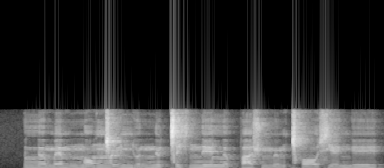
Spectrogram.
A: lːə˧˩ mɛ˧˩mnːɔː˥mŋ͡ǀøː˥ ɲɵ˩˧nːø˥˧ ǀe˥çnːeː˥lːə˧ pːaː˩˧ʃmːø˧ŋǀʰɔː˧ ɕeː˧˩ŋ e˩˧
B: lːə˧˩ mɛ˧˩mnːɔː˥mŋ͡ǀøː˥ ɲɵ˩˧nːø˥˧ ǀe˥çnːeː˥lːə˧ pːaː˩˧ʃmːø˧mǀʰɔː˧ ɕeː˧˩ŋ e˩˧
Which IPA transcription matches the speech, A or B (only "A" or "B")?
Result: B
